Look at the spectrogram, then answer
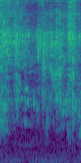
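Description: Pond water splashing and trickling as freshly picked garden vegetables are rinsed, a brief close, steady wet swishing sound.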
